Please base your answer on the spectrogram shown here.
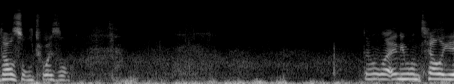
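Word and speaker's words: Oswaldtwistle: Yes, the town over there is called Ozel Twizzle. Don't let anyone tell you it's pronounced Oswald Twistol.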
